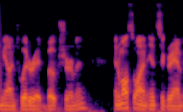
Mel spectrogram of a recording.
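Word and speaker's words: Scheirman: uh on facebook if you just look for sherman for congress uh it's spelled funny though so bear with me it's s-c-h-e-i-r-m-a-n for congress you can find me on twitter at vote sherman and i'm also on instagram and my fiance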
